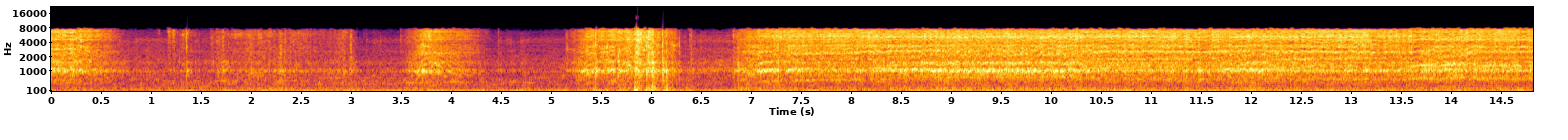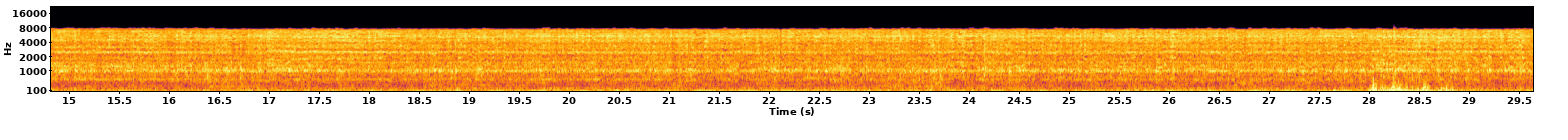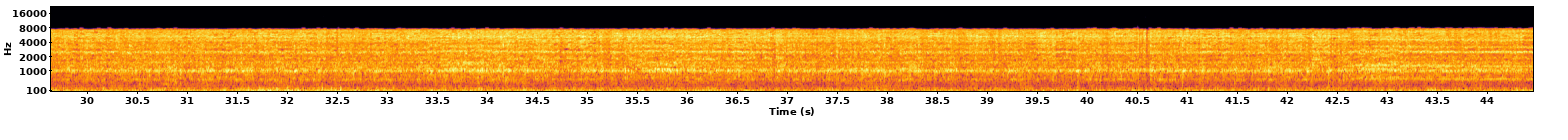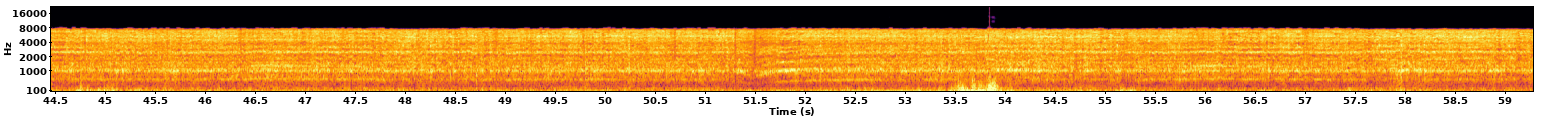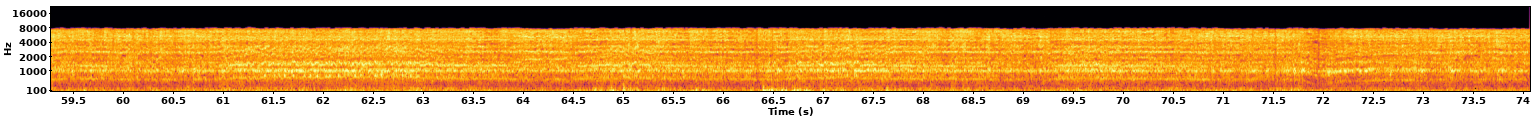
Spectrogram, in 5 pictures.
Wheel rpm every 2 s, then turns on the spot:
20, 20, 30, 80, 160, 160, 160, 160, 160, 160, 160, 160, 160, 160, 160, 160, 160, 160, 160, 160, 160, 160, 160, 160, 170, 150, 160, 160, 160, 160, 160, 160, 160, 160, 160, 160, 150.
0-2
